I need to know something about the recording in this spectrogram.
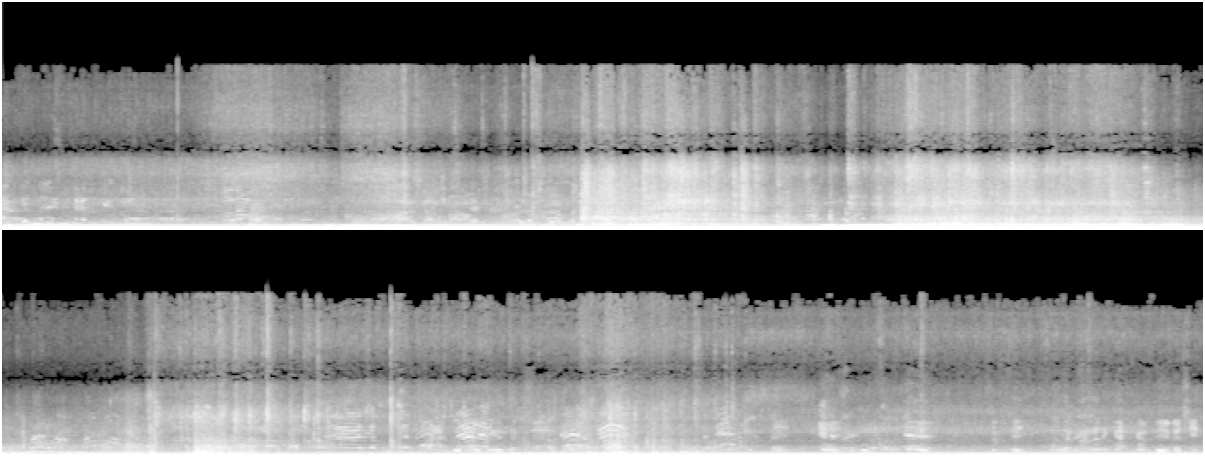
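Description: Wheel loader's diesel engine running steadily as its bucket knocks down a makeshift shed, with a stretch of crashing and scraping of wood, sheet metal and brick in the middle. Voices talk over it.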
